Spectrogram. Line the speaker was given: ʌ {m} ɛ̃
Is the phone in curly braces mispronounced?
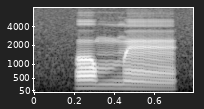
no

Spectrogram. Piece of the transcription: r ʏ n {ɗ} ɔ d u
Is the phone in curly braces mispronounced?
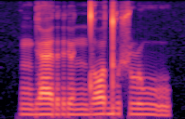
yes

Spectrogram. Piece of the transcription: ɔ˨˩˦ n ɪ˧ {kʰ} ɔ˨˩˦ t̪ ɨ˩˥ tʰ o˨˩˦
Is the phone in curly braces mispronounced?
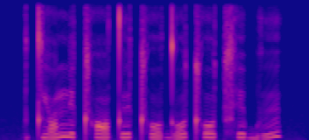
yes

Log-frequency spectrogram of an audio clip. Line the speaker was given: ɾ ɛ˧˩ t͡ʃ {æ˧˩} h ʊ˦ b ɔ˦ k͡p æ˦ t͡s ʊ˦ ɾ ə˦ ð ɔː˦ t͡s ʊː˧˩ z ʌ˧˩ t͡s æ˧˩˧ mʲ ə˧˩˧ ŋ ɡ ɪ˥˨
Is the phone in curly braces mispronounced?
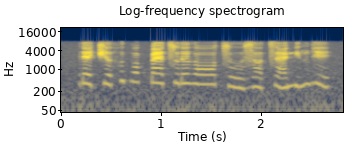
yes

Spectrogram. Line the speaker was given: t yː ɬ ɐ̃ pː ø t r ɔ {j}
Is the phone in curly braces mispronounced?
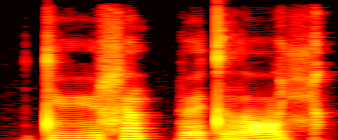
yes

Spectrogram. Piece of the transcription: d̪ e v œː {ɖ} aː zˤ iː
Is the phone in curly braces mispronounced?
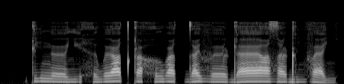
no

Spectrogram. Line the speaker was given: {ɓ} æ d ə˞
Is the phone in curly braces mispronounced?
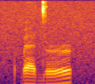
no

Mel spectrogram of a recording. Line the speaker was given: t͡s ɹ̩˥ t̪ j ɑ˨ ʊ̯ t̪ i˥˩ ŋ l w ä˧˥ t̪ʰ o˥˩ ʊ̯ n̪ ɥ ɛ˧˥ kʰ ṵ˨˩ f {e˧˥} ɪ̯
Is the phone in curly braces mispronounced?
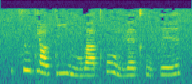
no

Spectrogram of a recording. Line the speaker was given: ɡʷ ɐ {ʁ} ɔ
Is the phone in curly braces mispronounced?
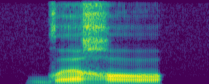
no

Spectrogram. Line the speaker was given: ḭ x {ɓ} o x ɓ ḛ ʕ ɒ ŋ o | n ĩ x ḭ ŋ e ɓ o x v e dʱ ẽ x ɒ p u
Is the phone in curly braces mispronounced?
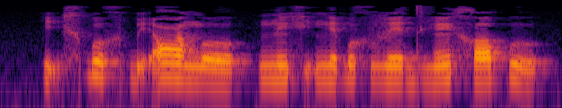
no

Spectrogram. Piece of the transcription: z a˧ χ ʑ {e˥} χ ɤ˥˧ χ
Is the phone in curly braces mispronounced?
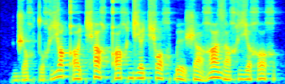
yes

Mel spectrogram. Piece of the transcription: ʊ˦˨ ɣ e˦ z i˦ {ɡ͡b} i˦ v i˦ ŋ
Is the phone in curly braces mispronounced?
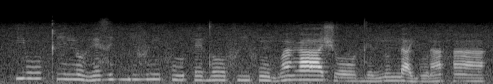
no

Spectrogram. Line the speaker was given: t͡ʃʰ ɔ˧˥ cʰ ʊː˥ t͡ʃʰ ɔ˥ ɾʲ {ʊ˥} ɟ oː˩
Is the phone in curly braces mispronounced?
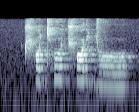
no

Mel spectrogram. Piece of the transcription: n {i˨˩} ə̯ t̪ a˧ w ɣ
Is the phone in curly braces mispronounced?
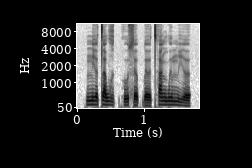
yes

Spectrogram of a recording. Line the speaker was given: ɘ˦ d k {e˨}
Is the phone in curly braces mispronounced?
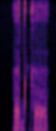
yes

